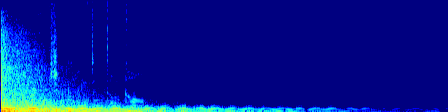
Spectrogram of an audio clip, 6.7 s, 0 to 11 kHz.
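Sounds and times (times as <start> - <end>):
designed sci-fi hit: 0.0 - 3.7.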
